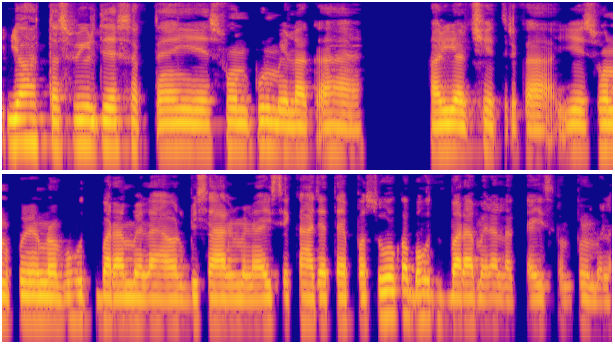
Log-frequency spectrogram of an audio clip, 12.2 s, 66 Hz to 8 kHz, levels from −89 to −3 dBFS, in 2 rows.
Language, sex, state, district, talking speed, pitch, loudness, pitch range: Hindi, male, Bihar, Lakhisarai, 190 wpm, 120 Hz, -16 LUFS, 115-125 Hz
